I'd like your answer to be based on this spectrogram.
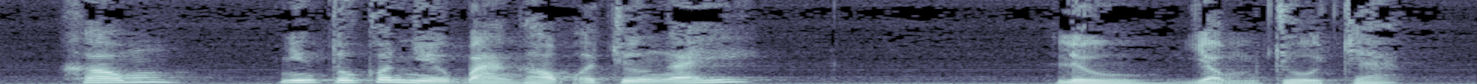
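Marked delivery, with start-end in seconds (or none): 0.2-2.5 very high, easy laughing voice. Hiền, asked scornfully whether she is entering art school, answers with a smile. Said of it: "Hiền vẫn cười đáp".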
